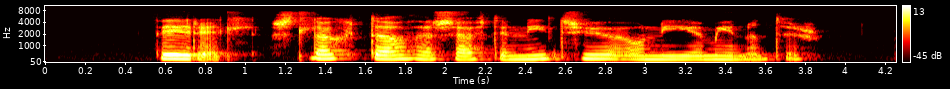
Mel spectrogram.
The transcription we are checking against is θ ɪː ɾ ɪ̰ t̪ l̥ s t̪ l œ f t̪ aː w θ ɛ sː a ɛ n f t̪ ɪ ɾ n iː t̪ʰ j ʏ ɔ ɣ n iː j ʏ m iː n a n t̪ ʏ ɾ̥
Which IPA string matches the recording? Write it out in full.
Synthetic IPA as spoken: θ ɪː ɾ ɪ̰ t̪ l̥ s t̪ l œ x t̪ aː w θ ɛ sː a ɛ f t̪ ɪ ɾ n iː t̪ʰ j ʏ ɔ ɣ n iː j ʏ m iː n a n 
